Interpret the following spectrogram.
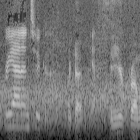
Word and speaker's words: Rhiannon Tooker: that how you say it yes why you pronounce it for us so we have it exactly right ran and Tuka okay yes and you're from Australia Queensland that's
